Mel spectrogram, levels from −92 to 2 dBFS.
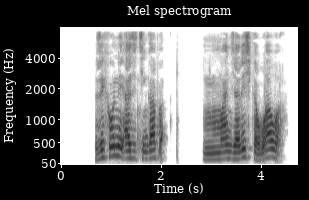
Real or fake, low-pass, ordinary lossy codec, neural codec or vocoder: fake; 7.2 kHz; MP3, 48 kbps; vocoder, 24 kHz, 100 mel bands, Vocos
